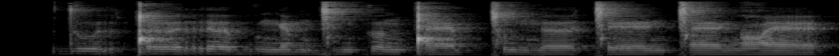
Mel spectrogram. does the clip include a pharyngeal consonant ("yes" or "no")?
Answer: yes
